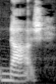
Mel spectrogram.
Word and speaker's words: Nagy: over there Khrushchev appoints a guy called imre nagy it looks like the word nuggie but it's pronounced Nagy okay now Nagy is a well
